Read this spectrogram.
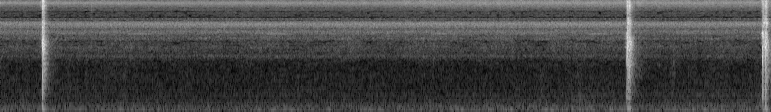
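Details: Burn barrel holding an old broken laser disc player: three sharp, irregular pops several seconds apart over a quiet fire hiss, suspected circuit board capacitors bursting in the heat.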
